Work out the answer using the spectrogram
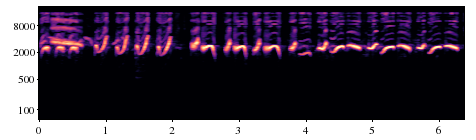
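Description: A Hwamei sings loud, clear whistles: a quick run of rising slurred notes, then a steady string of ringing down-slurred phrases, about three each second.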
